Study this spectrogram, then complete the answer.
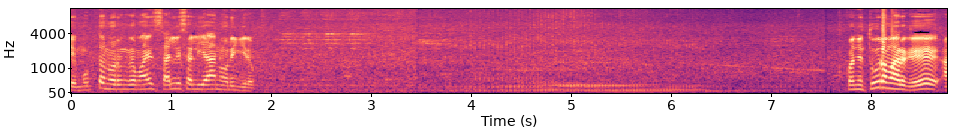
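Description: Traffic engines hum along a busy street.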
